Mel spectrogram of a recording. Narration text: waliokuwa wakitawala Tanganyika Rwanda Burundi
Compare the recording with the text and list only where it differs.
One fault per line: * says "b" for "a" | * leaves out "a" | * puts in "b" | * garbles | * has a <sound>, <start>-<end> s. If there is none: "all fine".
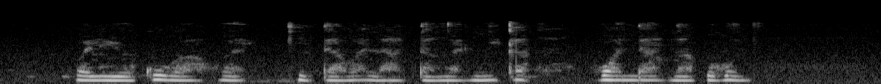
* puts in "na"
